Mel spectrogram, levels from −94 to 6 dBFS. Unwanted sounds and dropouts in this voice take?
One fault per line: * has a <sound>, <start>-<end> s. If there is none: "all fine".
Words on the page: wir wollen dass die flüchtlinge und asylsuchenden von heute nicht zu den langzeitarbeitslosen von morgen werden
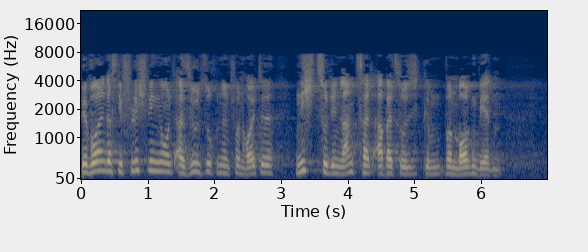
all fine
